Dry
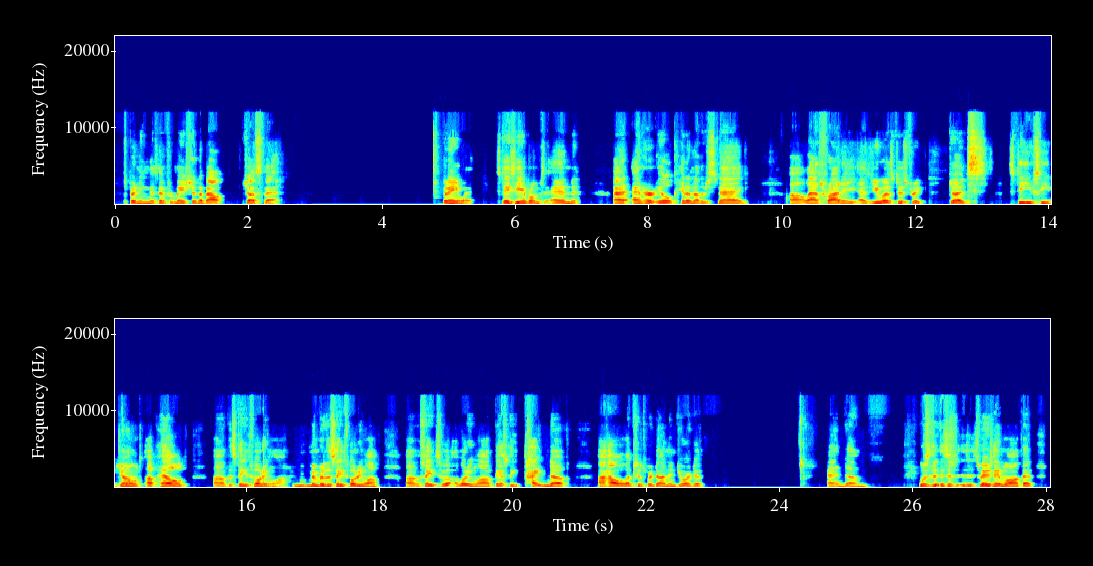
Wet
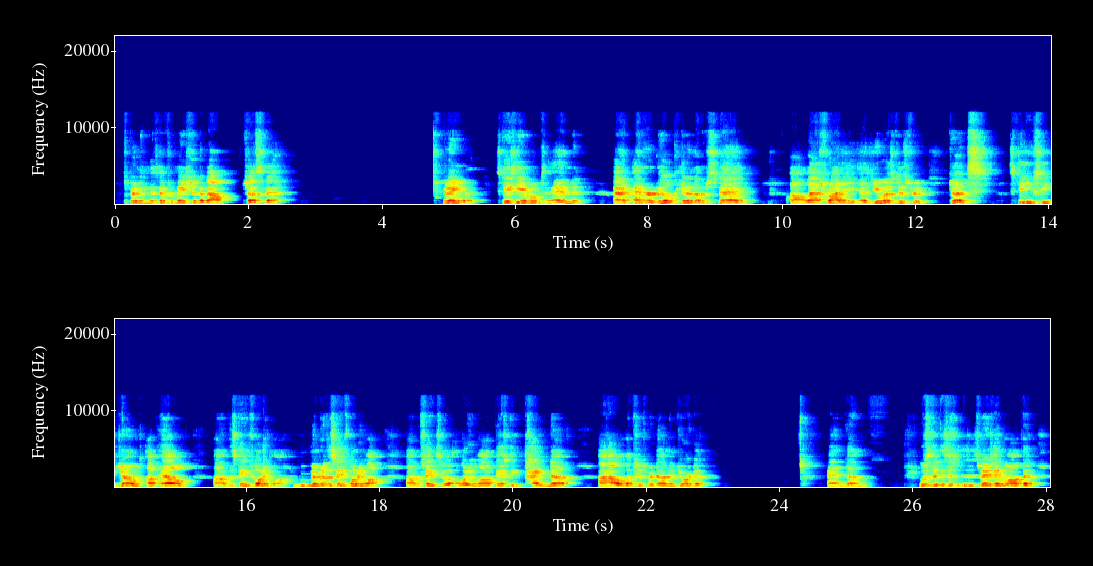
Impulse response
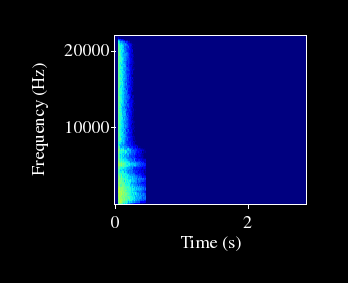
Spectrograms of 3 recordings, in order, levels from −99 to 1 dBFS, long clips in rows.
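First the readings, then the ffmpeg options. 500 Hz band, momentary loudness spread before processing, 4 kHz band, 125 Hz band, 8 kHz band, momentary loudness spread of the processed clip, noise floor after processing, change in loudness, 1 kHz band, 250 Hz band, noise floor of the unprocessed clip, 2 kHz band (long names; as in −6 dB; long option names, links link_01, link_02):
+0.5 dB, 12 LU, −4.5 dB, below −15 dB, can't be measured, 13 LU, below −85 dBFS, −1.5 dB, −2.0 dB, −5.5 dB, −75 dBFS, −0.5 dB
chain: -filter_complex "[0:a]aecho=1:1:3.9:0.31[link_01];[1:a]atrim=start_sample=2205,asetrate=57330,aresample=44100[link_02];[link_01][link_02]afir=irnorm=-1:irlink=0,volume=-7.5dB"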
